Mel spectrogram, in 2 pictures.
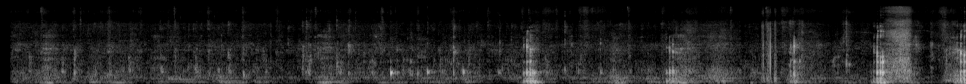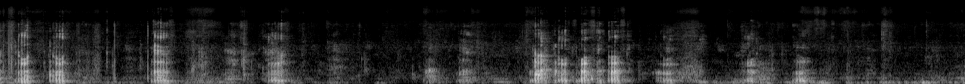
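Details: Pigs in a pen with a sow that has just farrowed and her piglets, during the cold season, with rice hulls being laid and the piglets warmed. Irregular bursts of harsh grunts and short squeals, clustering between eight and sixteen seconds.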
